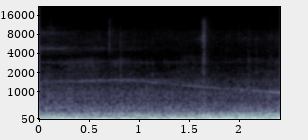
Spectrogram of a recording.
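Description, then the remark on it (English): An ambulance siren drones past with its pitch sliding slowly downward as it moves away, heard over a heavy, continuous rumble of traffic. “Hold on, I got an ambulance going by.”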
